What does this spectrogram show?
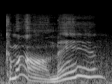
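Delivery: high-pitched pushy buddy voicing a friend; high teasing voice. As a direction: wheedle like a cocky pal. Player voices a teasing buddy character.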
